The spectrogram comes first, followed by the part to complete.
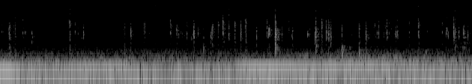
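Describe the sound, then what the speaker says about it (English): Rapid, uneven clicking of keys on a computer keyboard as a sign-up form is filled in, close and crisp, with short bursts and pauses over a low steady hum. "We're going to type in facebook.com into the search bar"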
